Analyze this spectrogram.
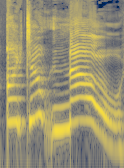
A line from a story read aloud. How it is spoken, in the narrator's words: snapped Rosie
